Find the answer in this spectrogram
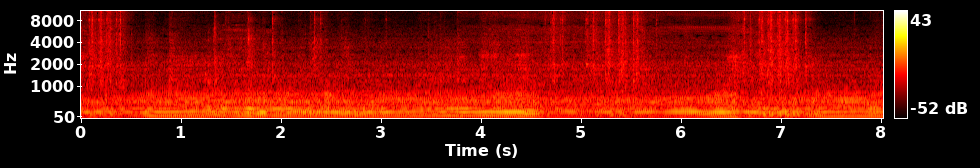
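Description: Sewing machine stitching a zipper onto a fabric flap in several short runs of rapid needle clatter over a steady motor hum.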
